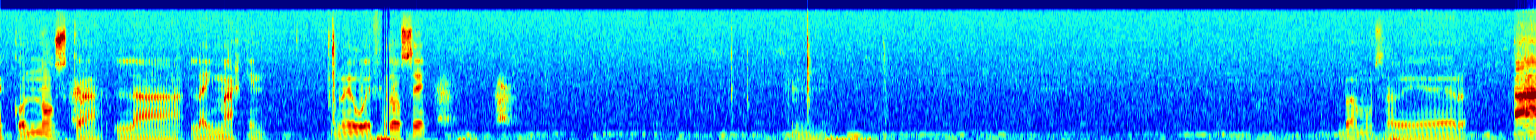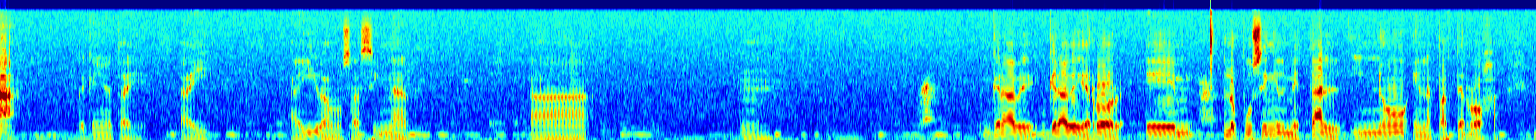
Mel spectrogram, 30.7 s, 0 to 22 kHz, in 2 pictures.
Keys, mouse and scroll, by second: 3.4 F12, 7.4 Escape, 8.4 shift+click, 9.8 click, 15.7 click, 17.0 click, 18.2 click, 21.2 click, 24.8 click, 25.3 click, 29.9 click, 30.3 click.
